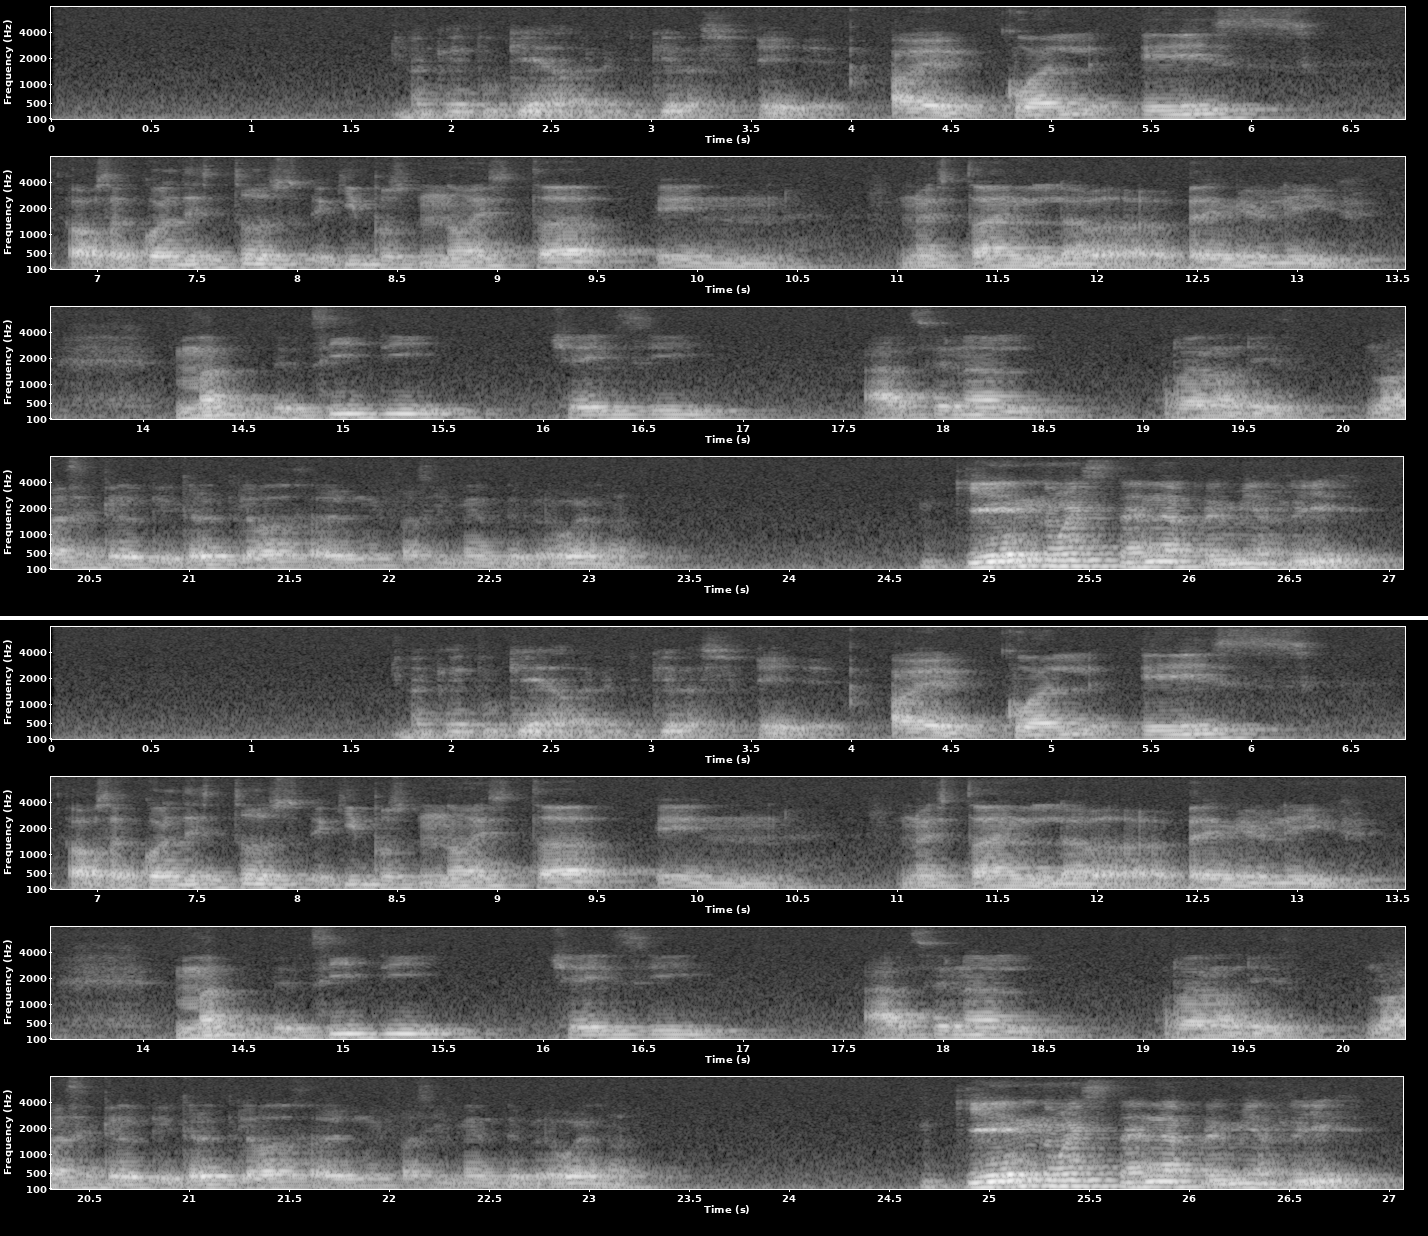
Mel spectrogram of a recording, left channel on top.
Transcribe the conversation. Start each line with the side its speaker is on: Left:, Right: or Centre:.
Left: La que tú quieras, la que tú quieras.
Right: Eh, a ver, ¿cuál es, ah, o sea, cuál de estos equipos no está en, no está en la Premier League? Manchester City, Chelsea, Arsenal, Real Madrid. No, ese creo que creo que la vas a saber muy fácilmente, pero bueno,
Left: ¿Quién no está en la Premier League?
